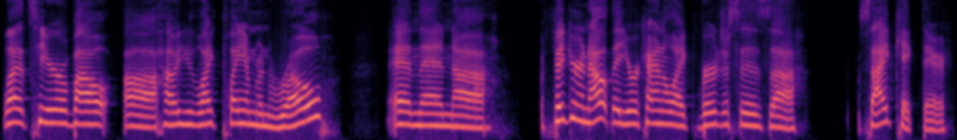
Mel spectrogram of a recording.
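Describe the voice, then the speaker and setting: A woman hosting a relaxed, conversational interview as an author and producer. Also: a little high, unhurried, clean tone, no echo, studio quality. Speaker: host, author and producer of an audio drama. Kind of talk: casual interview chat.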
